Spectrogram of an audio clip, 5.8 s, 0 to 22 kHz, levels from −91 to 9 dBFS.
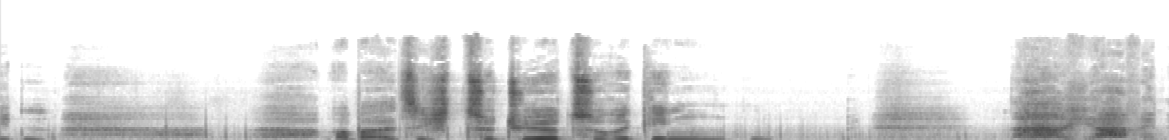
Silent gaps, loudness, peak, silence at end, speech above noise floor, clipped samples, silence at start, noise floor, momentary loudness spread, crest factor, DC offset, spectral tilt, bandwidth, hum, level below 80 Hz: none; -25 LUFS; -8 dBFS; 0.05 s; 25 dB; under 0.1%; 0 s; -52 dBFS; 21 LU; 20 dB; under 0.1%; -0.5 dB/octave; 16.5 kHz; none; -80 dBFS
